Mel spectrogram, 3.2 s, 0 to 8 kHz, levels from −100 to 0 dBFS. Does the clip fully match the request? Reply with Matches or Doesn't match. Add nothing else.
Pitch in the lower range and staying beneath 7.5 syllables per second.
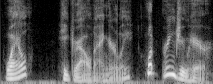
Matches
